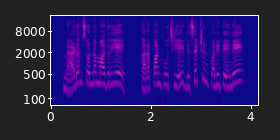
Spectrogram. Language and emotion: Tamil, happy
